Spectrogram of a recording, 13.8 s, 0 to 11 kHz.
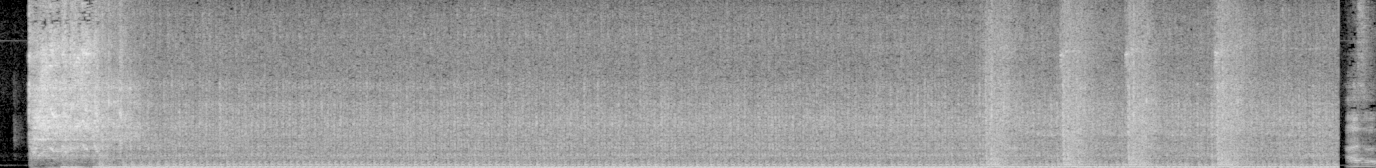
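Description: KTM 530 EXC supermoto with an Akrapovic titanium full exhaust system, starting in a garage and idling loudly and close for a long stretch, with a few sharp revs near the end before it cuts off.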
